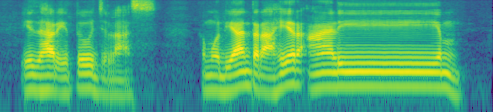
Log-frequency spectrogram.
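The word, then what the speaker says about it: عليم: itu jelas kemudian terakhir Alim Alim itu adalah Mad Arid lisukun panjangnya bisa empat atau en harakat Nah itu ya Jadi dibacanya panjang alim atau lebih panjang lagi Alim Nah itu enam harakat ya demikian untuk tajwidnya dan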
